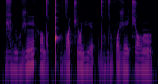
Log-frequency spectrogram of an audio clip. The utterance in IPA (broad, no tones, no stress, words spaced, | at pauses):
ʐɛ̤mɔ̤ʒẽ hõdˤəǃʰɔ̤dˤy t͡ɕɔ̃vʲɘ | dˤe̤dɔ̤fɔʒe t͡ɕɔβõ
